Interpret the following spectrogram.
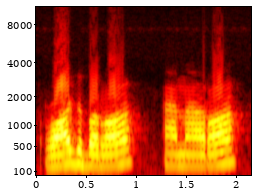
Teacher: را کو ہم موٹا پڑھیں گے، را کے اوپر جب زبر آتی ہے تو اس کو ہم موٹا پڑھتے ہیں، اس کی آواز پر ہوتی ہے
